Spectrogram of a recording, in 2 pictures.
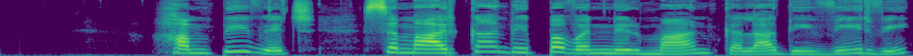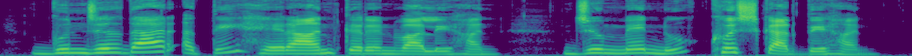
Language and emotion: Punjabi, happy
